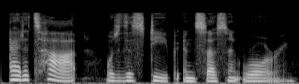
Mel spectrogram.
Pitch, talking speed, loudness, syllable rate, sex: 165 Hz, 160 wpm, -19 LUFS, 4.4 syllables/s, female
